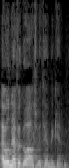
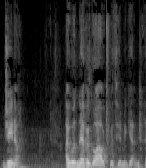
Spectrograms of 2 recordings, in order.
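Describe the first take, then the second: First: Put-on low, quick Russian-accented refusal. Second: Put-on low, firm refusal in a Russian accent. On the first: Russian model repeats her refusal to matchmaker, Russian accent. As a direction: say it firmly as a Russian, faster. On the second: Russian model rejecting a date to her matchmaker, Russian accent. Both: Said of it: "This is my best Russian accent".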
